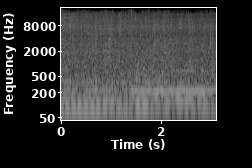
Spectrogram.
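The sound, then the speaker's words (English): A steady, soft hiss of light drizzle falls continuously, with a low constant hum beneath it and no voices. “She'd built herself into the dam, the days of her life piled up with the bricks, and she tried to stop the leak with her palms, holding the water in with body and will, crouching in the cold gray drizzle.”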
